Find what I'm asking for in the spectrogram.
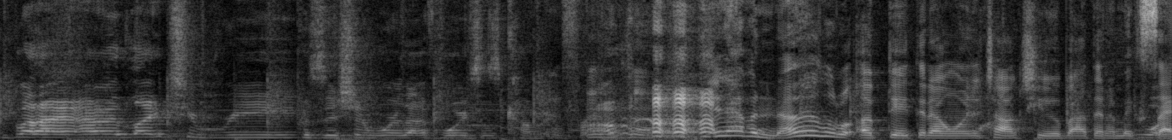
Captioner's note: laughs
